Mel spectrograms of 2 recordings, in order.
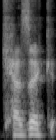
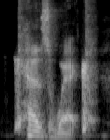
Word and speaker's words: Keswick: It's Keswick. It's not spelled how it sounds. It's spelled, you would think it's pronounced Keswick.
